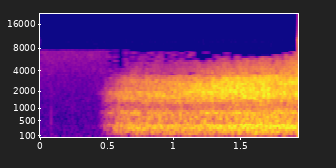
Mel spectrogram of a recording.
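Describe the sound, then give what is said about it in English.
The Millennium Falcon spaceship roars as it lifts off a battered landing field and flies into space, a broad rushing whoosh that swells in abruptly and holds loud and steady to the end. “The Falcon rose above the battered landing field of Cressia Station and soared into space”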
